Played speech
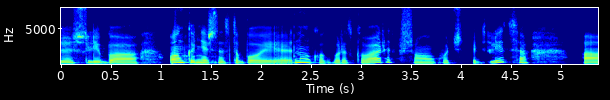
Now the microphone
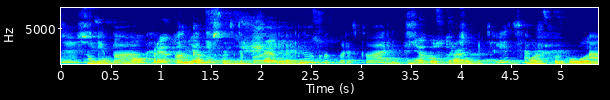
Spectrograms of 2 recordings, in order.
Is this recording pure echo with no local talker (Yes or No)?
No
